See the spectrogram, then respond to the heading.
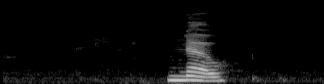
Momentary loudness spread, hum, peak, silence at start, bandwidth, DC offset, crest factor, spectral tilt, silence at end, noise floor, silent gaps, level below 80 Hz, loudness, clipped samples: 18 LU; none; -6 dBFS; 1.65 s; 11.5 kHz; under 0.1%; 18 dB; -7.5 dB/octave; 1 s; -60 dBFS; none; -64 dBFS; -20 LUFS; under 0.1%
